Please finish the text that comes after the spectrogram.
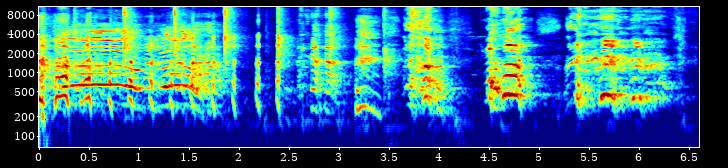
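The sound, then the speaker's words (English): A loud fit of repeated harsh, uncontrollable coughing in irregular bursts, one spasm after another with brief gasps between, partly blending into laughter. “Coughing un- uncontrollably in public.”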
